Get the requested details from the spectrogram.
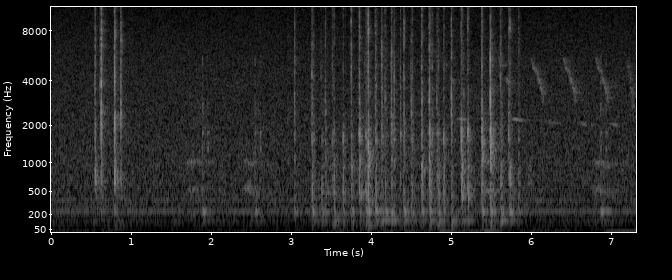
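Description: Fingertips tap the plastic keycaps of a MacBook Pro laptop keyboard set in an aluminium body, typing in short, crisp, bright clicks. Two isolated taps open the clip, and after a quiet pause a dense run of quick keystrokes follows, about 26 in all. A faint steady low hum runs underneath, and the clip ends on a few soft, high sweeping sounds.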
